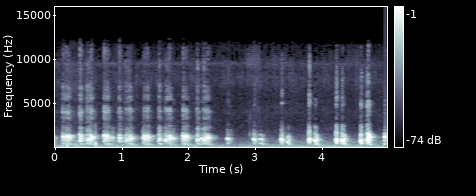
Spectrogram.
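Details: Chukar partridge from Vanj uttering bursts of raspy, clucking chuk notes in uneven clusters, with a short pause midway before the rapid calling resumes and intensifies.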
